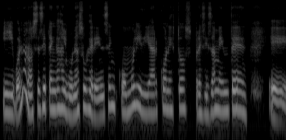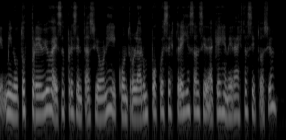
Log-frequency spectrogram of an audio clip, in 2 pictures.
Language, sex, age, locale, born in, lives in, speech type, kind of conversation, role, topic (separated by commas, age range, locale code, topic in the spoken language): Spanish, female, 50-54, es-US, Venezuela, United States, conversation, advice, user, ¿Cómo puedo controlar los nervios al hablar en público?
